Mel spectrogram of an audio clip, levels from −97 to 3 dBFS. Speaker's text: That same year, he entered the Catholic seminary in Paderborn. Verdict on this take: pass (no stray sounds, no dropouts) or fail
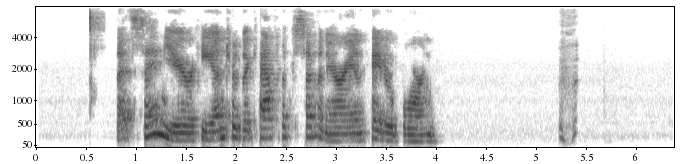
fail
